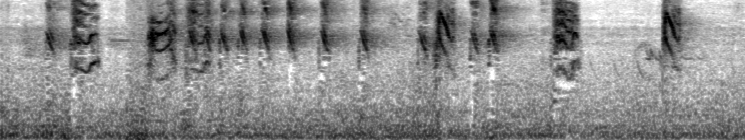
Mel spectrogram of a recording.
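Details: High, thin chirping from a female double-collared seedeater, a call used to set a male singing; notes come in a quick uneven series, then a few spaced single calls near the end.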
